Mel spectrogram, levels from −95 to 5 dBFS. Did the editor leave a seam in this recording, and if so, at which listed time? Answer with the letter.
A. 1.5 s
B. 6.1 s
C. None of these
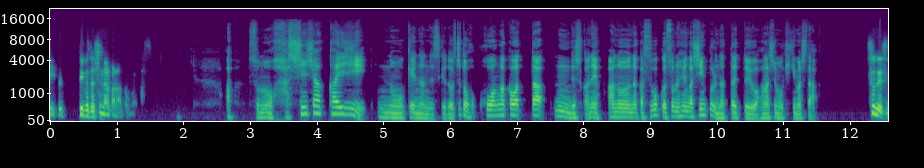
B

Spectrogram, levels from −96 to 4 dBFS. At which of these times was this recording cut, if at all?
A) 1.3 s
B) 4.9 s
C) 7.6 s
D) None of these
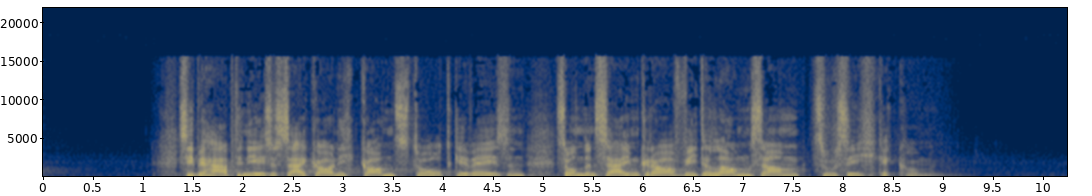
C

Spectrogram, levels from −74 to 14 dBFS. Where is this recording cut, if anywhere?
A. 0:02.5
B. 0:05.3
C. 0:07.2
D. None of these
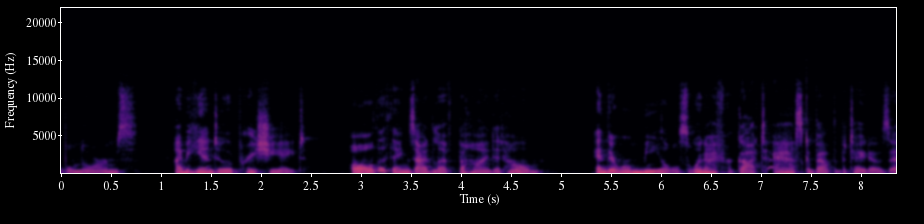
B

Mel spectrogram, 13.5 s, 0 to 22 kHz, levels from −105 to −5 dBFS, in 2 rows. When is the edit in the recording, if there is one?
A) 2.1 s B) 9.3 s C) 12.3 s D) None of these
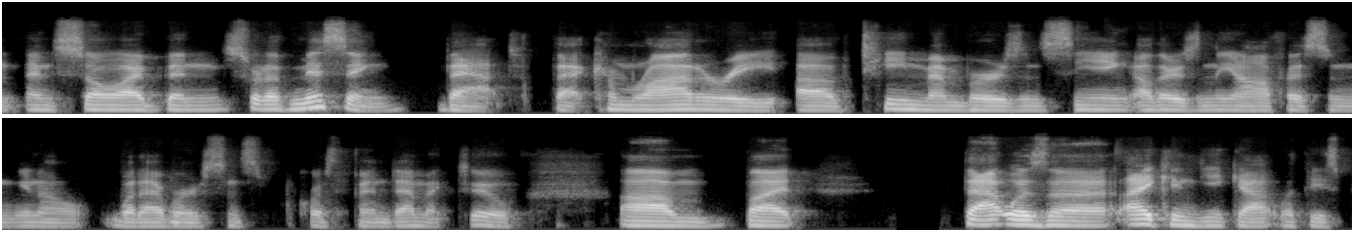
C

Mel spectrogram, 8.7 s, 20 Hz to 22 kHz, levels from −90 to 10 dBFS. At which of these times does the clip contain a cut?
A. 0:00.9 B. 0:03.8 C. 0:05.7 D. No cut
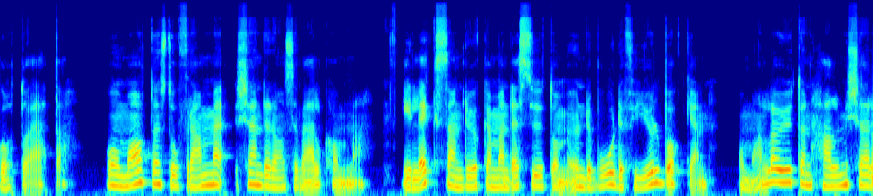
B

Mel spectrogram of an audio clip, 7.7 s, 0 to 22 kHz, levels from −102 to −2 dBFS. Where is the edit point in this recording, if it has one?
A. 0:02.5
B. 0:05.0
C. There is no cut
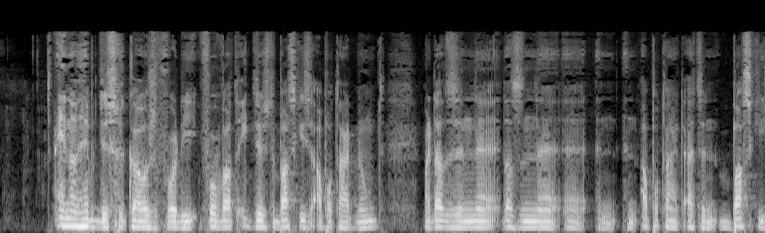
B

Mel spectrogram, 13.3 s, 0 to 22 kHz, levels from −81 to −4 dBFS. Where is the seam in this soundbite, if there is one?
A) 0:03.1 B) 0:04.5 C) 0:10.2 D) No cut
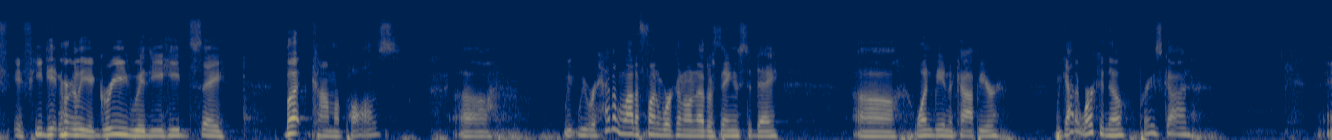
B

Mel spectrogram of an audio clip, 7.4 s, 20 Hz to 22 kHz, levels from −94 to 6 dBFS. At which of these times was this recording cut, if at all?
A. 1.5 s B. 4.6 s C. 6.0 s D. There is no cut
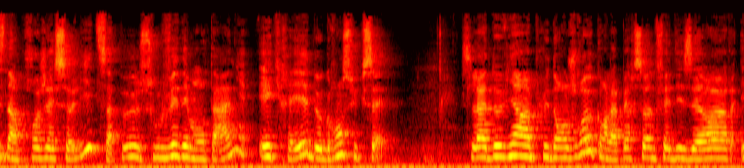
D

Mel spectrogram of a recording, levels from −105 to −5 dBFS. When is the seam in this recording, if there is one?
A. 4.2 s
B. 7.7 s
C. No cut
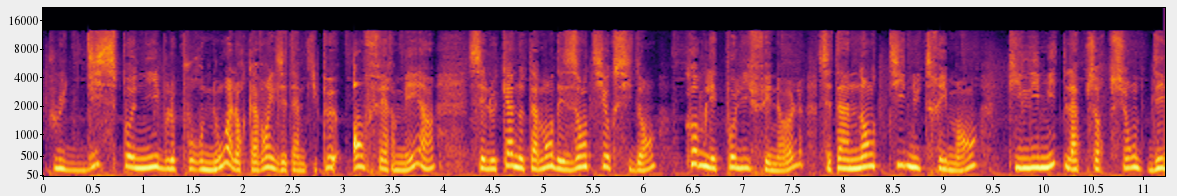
B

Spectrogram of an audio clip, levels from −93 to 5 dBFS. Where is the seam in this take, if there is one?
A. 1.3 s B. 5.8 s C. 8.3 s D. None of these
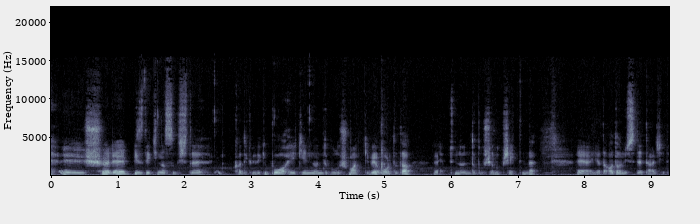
B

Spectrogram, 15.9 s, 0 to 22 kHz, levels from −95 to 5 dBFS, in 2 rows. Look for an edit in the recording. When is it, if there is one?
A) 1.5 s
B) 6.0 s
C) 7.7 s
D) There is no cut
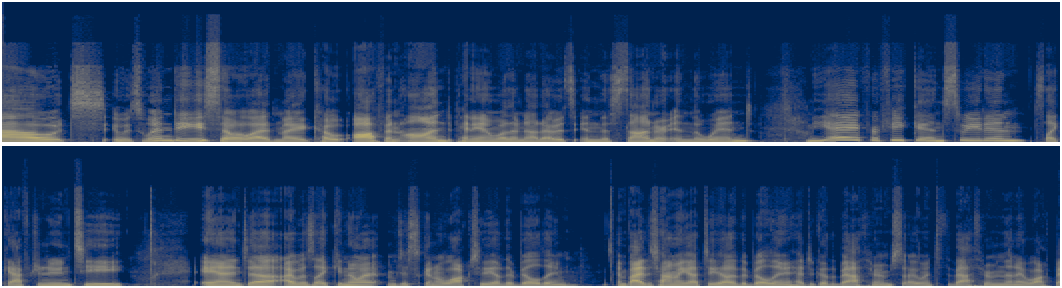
B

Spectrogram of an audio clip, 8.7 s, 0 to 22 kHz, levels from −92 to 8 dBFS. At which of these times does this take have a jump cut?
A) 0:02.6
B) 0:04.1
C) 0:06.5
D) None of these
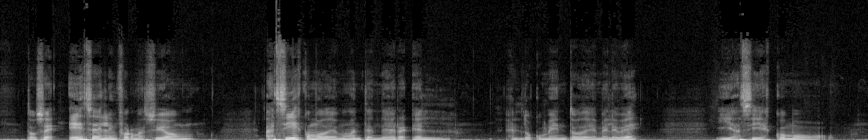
D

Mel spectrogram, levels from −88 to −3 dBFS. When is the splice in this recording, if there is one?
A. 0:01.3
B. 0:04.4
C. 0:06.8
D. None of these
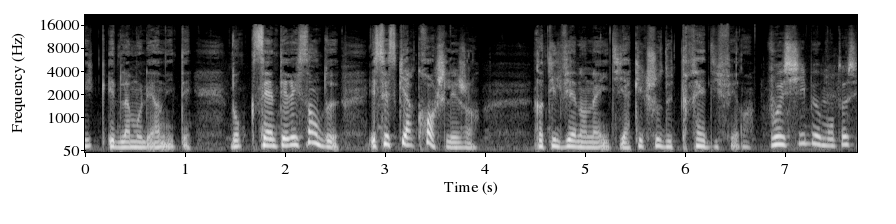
C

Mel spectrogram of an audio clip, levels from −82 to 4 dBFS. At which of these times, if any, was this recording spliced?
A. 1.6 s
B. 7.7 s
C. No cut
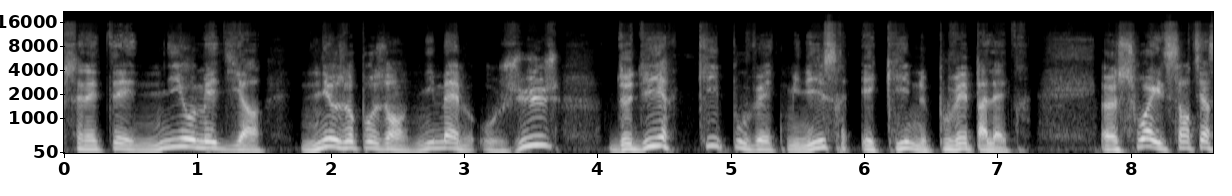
B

